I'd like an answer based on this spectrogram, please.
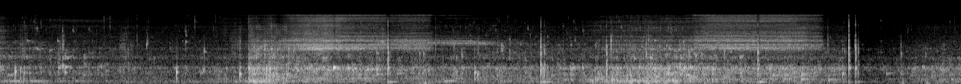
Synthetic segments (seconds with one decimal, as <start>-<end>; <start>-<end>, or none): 2.2-3.4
